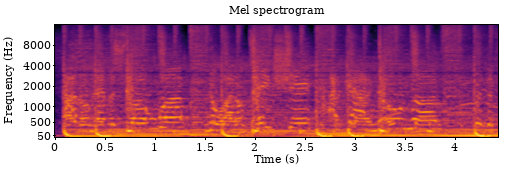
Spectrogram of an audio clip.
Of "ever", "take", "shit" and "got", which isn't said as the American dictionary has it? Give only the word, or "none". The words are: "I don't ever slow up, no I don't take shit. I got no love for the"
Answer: shit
